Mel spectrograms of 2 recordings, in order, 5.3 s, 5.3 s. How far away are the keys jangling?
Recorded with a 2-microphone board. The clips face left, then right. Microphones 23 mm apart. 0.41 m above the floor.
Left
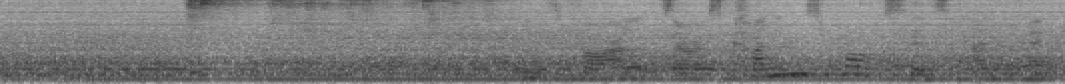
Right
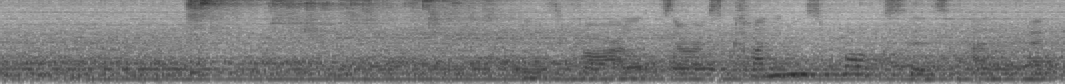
About 7 m.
